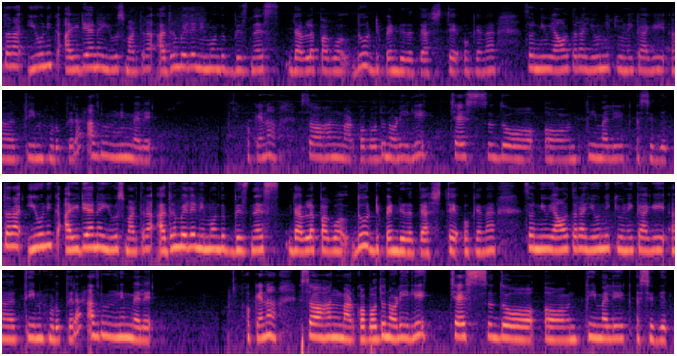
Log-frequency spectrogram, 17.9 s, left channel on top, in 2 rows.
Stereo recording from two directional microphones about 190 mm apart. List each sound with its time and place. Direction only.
0.0 s speech: 30° right (ahead or behind)
12.2 s speech: 45° right (ahead or behind)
